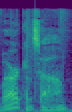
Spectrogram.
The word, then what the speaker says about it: Arkansas: That's right, according to Title I, Chapter 4, Section 104 of the Arkansas Code, there's only one right way to pronounce the state name, and that's Arkansas. Not Arkansas or Arkansas. Those would both be considered illegal. According to the rule, the correct pronunciation of Arkansas with the final S being silent was made official by an act of state legislature in 1881.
